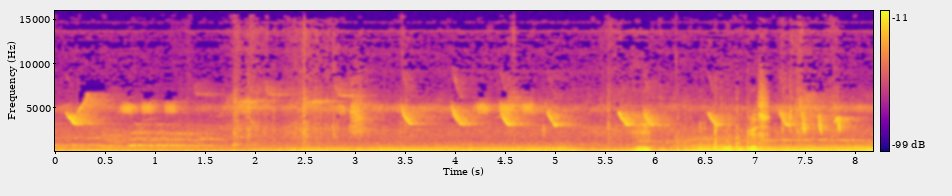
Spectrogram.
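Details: Young drongos with their parents in the wild, being fed: a steady series of short, high, down-slurred chirps repeated about once a second, over low rural background hum, with a faint human voice.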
